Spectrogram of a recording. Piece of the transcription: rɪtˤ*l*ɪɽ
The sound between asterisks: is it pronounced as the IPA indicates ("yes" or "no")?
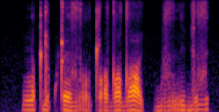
no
